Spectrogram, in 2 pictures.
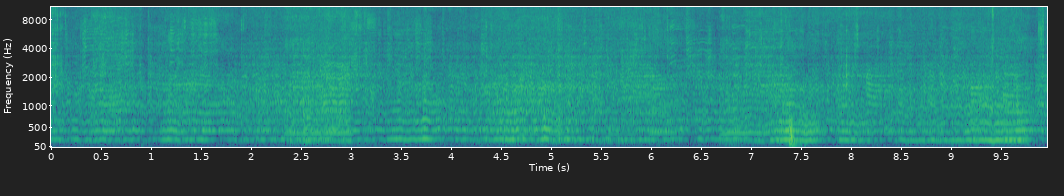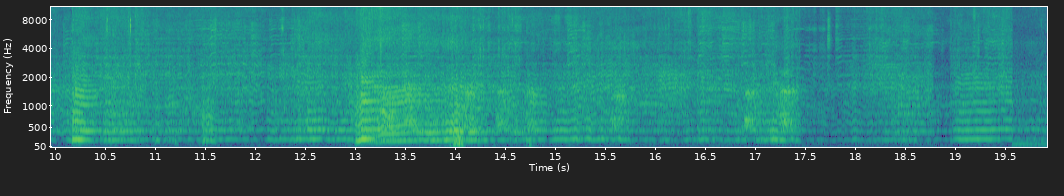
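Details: A swarm of stingless bees on a bee farm keeps up a dense low buzzing for twenty seconds, the hum wavering as individual insects pass closer, with a few faint knocks.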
